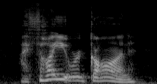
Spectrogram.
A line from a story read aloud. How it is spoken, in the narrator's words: she exclaimed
